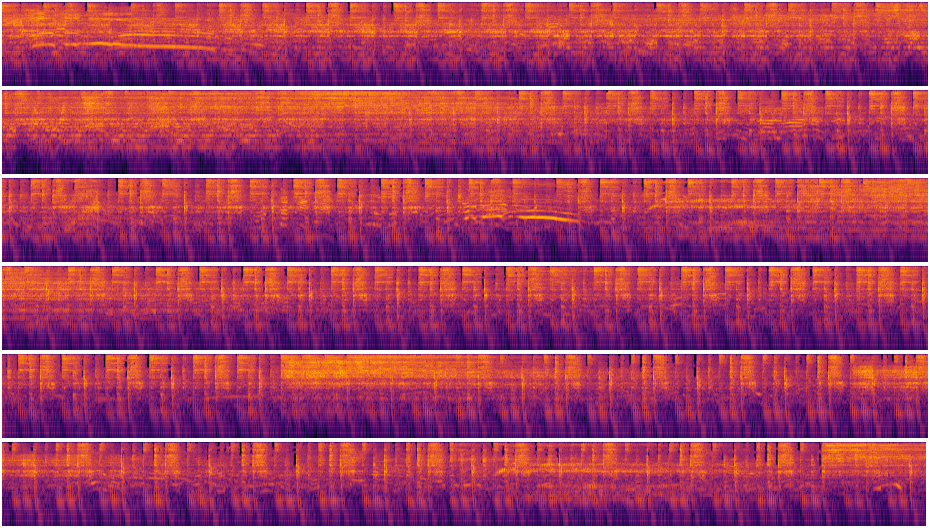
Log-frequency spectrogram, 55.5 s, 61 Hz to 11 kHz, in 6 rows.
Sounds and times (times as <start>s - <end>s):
Music: 0.0s - 55.5s.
